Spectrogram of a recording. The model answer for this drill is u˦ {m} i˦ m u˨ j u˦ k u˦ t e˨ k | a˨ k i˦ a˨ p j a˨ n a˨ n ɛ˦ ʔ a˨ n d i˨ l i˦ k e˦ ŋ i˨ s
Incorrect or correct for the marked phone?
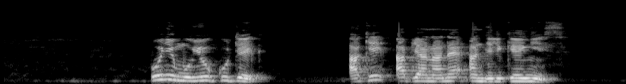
incorrect: ɲ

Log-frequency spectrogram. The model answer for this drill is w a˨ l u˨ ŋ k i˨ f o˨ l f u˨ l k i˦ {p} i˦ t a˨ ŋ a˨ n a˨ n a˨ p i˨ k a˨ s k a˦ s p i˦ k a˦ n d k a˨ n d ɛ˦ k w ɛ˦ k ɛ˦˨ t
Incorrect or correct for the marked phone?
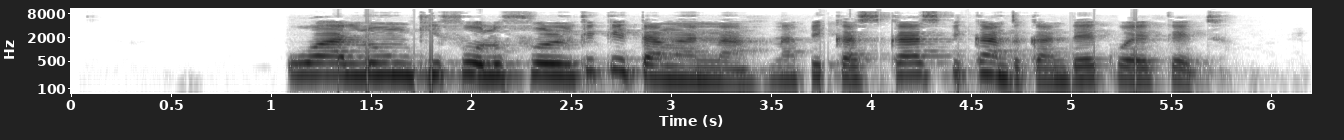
incorrect: k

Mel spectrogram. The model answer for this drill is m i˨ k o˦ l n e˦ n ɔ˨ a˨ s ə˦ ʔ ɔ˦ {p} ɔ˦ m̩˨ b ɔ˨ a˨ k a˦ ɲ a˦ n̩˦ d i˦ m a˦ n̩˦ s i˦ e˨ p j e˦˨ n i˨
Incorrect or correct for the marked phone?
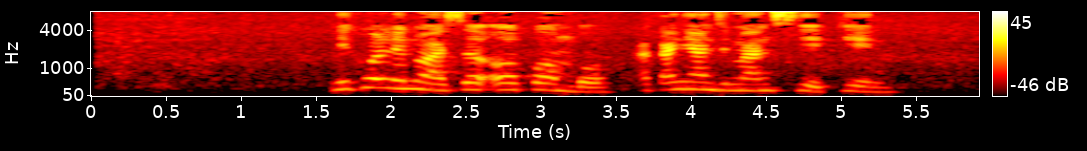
incorrect: k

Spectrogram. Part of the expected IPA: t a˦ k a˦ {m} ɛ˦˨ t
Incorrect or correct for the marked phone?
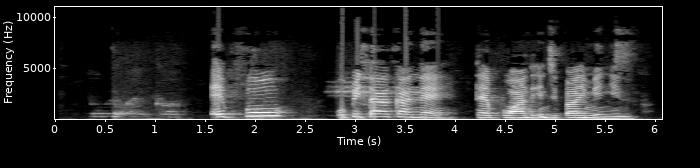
incorrect: n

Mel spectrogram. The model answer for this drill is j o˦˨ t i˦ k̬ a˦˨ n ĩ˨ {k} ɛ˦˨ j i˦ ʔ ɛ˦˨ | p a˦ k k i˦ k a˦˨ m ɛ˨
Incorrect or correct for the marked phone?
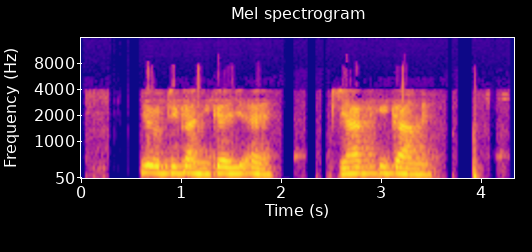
correct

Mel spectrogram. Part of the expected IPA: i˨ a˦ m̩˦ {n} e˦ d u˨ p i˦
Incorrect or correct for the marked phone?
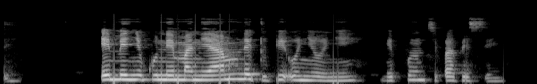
correct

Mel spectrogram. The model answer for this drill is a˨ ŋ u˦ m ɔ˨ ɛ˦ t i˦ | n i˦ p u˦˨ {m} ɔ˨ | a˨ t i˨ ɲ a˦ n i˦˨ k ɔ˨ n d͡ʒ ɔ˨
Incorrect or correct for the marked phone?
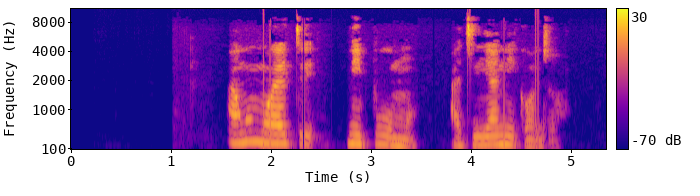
correct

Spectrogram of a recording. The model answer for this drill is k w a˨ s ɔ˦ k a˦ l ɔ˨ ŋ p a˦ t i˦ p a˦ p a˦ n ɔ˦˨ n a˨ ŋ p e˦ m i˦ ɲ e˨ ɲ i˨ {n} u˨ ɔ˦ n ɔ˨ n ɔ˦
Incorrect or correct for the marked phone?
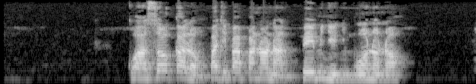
incorrect: m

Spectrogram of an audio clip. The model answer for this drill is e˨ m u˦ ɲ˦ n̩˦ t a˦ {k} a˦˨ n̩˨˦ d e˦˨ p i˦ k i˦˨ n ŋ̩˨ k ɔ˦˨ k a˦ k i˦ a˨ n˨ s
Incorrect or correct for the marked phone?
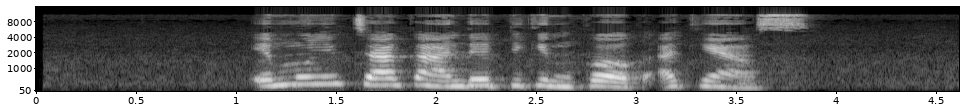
correct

